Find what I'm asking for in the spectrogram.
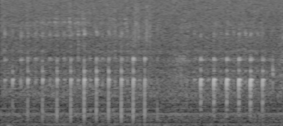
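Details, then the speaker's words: Small cooling fan, already stripped and lubricated but not fixed, so it is being replaced: ticks and knocks about six times a second, enough to rattle and resonate a casing. "It's rattling away. It's not particularly loud, but it's loud when you got it inside a casing and the whole casing starts rattling and resonating with it."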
